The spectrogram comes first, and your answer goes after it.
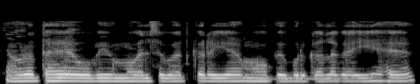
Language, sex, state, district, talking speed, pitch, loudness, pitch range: Hindi, male, Bihar, Purnia, 215 wpm, 150 Hz, -16 LUFS, 145-150 Hz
